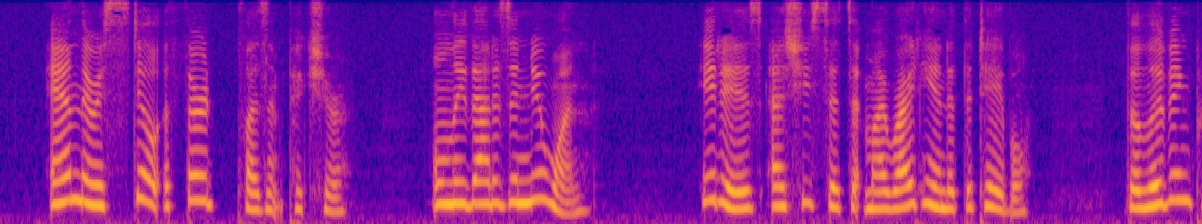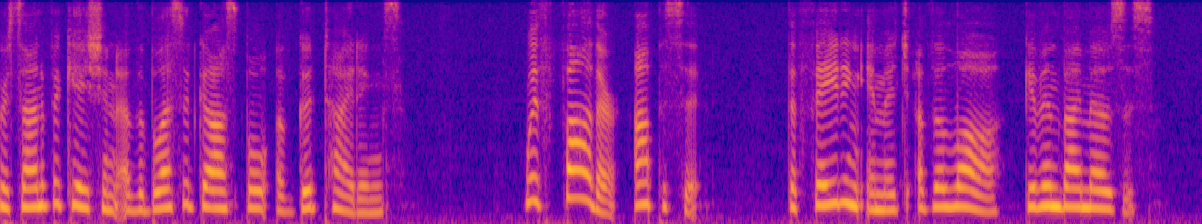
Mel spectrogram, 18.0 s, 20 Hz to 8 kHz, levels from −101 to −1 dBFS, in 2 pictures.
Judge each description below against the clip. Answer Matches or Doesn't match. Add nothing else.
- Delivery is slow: Doesn't match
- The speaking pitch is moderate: Doesn't match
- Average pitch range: Matches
